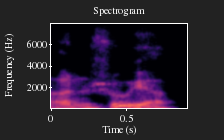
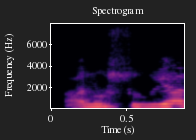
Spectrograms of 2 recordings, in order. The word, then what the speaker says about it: अनसूया: हम अनुसूया बोलते हैं। अनुसूया नहीं है अनसूया है।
